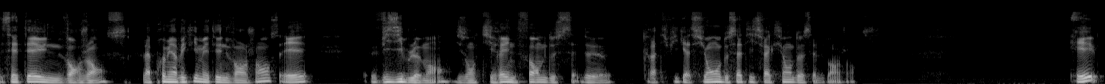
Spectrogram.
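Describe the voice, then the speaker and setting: Man, podcast storyteller, low pitch, gravelly texture, halting delivery. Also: darkish tone, dry recording, studio quality. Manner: halting, many fillers and restarts. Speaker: podcast co-host telling a true-crime story. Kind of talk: casual storytelling.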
